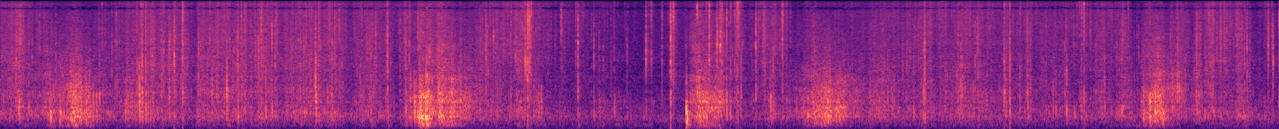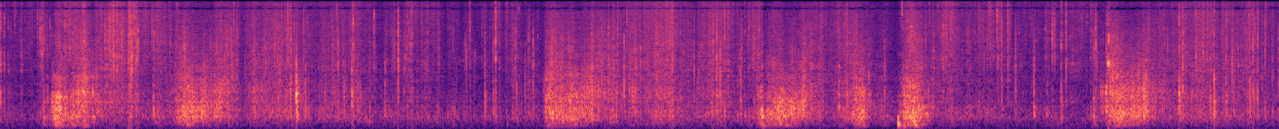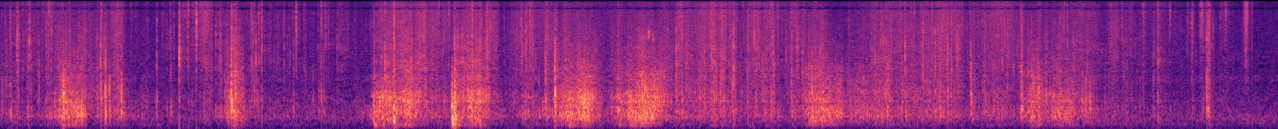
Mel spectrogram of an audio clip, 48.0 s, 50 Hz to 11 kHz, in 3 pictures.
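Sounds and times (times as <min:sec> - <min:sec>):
chalk crushed by hand: 0:00.0 - 0:07.6, 0:08.2 - 0:47.7
chalk pieces cracking: 0:11.2 - 0:47.7.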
